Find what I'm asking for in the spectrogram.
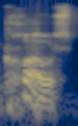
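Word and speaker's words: Kloos: He pronounces it Justin Close, but of course, this being hockey, his nickname is the Closer.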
